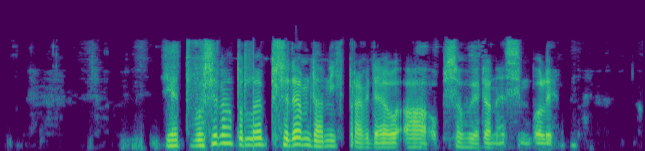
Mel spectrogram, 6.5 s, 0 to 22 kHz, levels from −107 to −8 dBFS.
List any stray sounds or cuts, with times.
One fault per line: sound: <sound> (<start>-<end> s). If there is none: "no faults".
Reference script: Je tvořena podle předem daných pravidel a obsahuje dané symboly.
no faults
